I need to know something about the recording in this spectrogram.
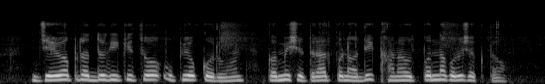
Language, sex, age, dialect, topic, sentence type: Marathi, male, 18-24, Southern Konkan, agriculture, statement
